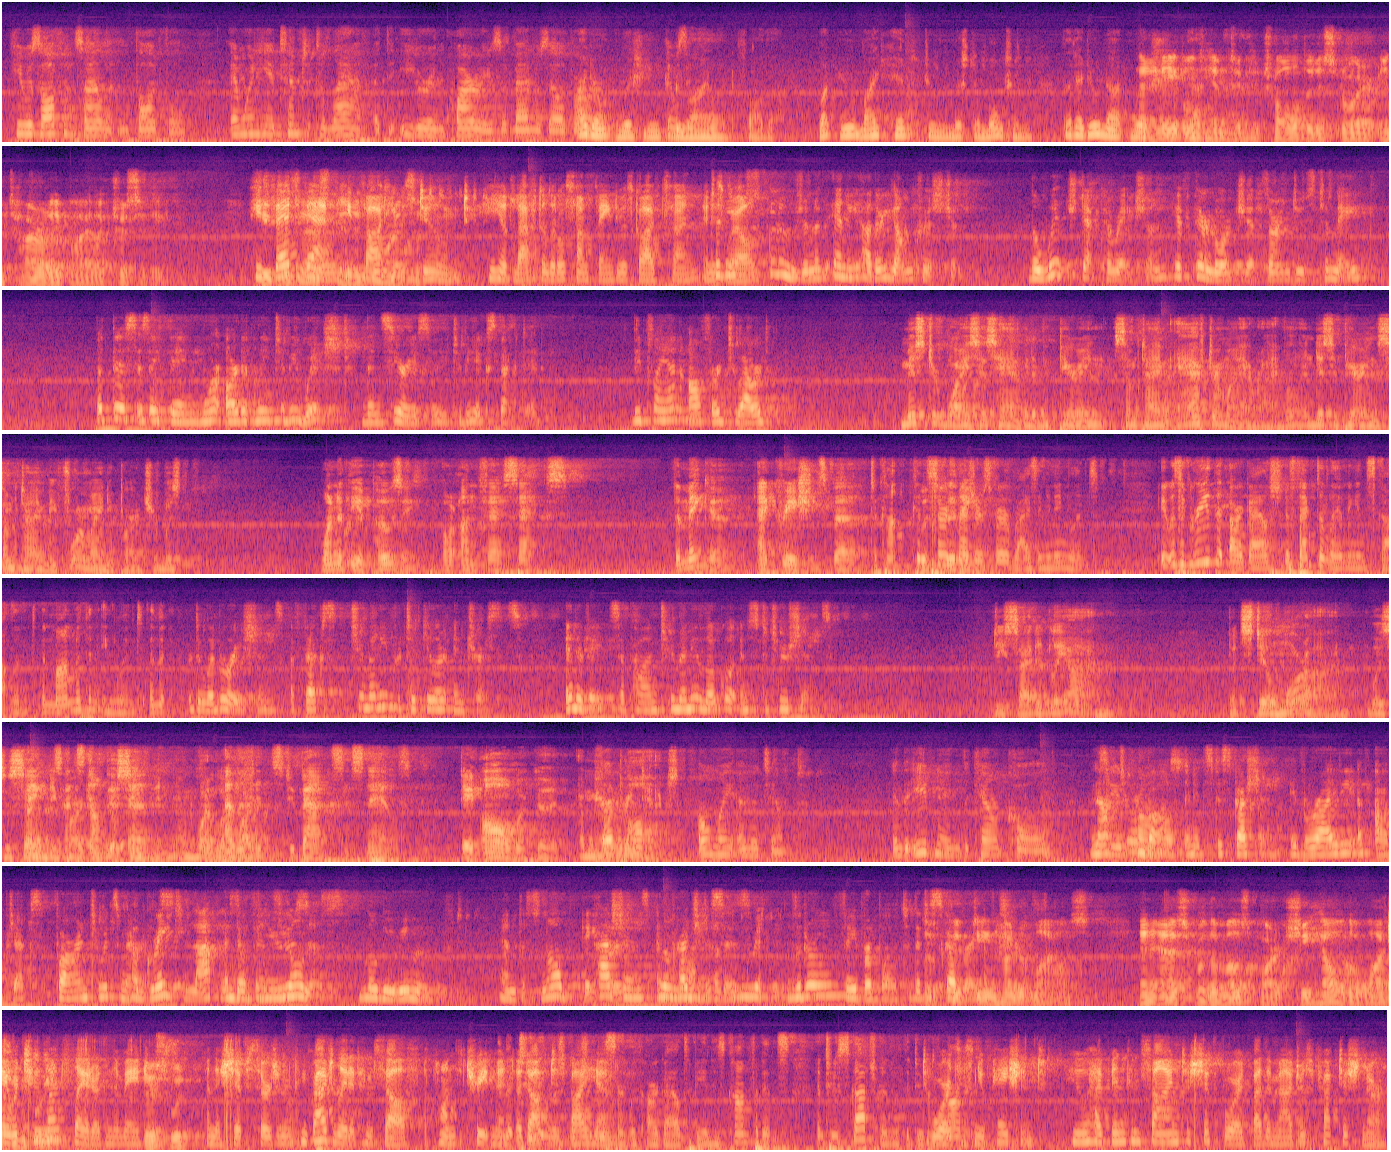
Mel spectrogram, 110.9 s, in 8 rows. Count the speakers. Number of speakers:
nine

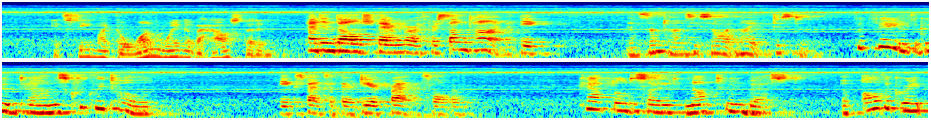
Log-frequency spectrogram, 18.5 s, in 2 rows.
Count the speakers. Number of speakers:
four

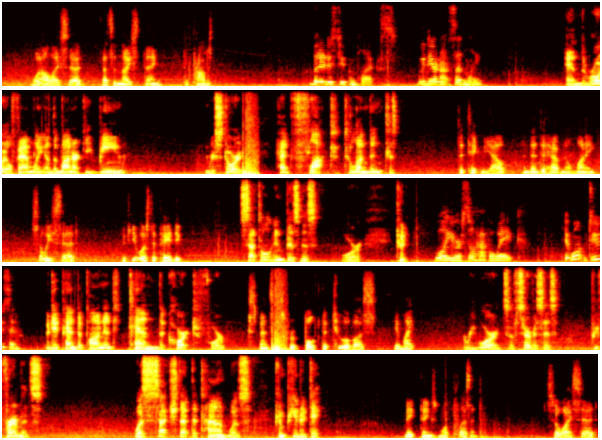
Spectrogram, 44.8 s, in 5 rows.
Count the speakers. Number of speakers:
three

